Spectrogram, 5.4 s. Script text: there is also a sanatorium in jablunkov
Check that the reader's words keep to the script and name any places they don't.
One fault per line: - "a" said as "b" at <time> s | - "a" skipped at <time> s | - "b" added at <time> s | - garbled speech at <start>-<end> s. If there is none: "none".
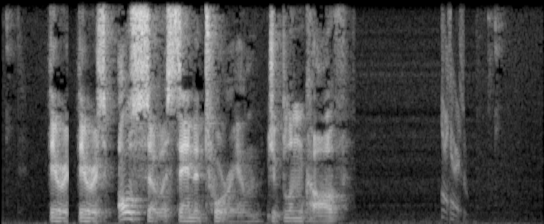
- "there" added at 0.8 s
- "in" skipped at 2.6 s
